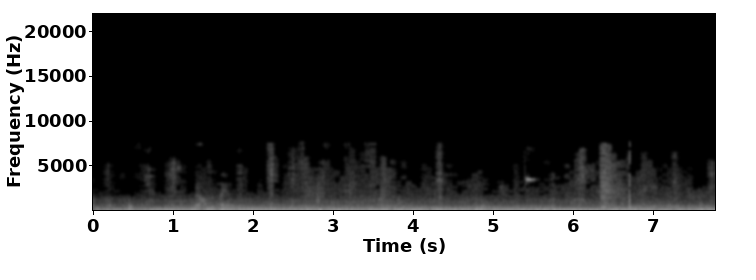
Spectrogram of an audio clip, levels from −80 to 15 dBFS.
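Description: Throughout, the sound is dull and smeared with nothing above 7.7 kHz. This heavy damage is likely from AAC compression, and it fits a bitrate near 16 kbps.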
